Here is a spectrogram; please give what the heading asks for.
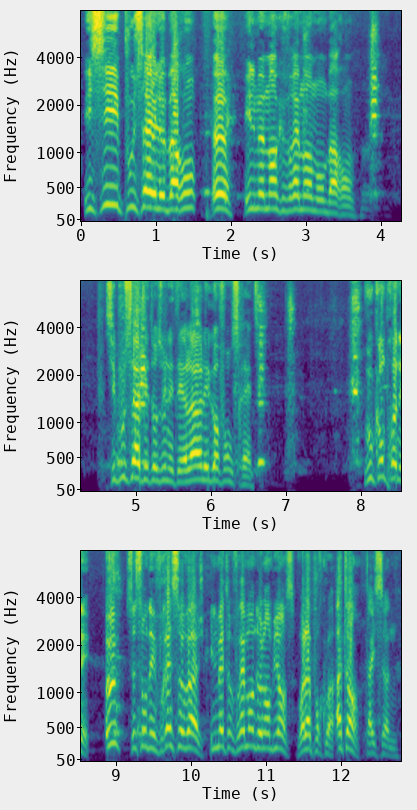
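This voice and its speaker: A man hosting a dog vlog, giving running commentary to viewers and repeatedly calming his dogs with soothing commands. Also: sits high, normal speed, no room sound. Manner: talks directly to viewers as friends. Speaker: dog owner and channel host.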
